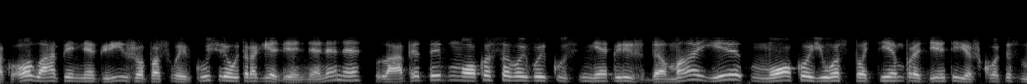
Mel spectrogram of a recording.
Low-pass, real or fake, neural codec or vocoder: 3.6 kHz; fake; codec, 16 kHz, 0.8 kbps, ZipCodec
